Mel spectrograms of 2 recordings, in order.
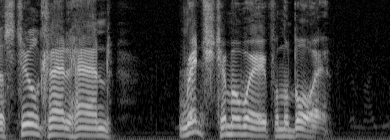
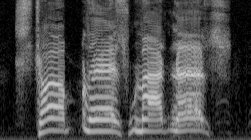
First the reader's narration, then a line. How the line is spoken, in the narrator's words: he boomed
